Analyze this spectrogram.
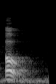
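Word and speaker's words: eau: Same thing for O, okay? Water, O. Here's how we spell it, E-A-U. We don't say le O, because if we did, we would have two E's together, okay?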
